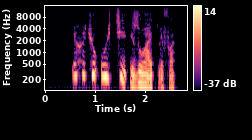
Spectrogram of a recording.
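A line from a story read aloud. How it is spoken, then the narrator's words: Quiet. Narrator (Russian): сказал тихо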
